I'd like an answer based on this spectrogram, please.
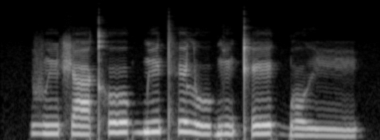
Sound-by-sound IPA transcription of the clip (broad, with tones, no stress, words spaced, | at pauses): vĩ˨ʃaː˨kʰoː˦ ɡ͡bĩ˦tʰɪ˦luː˨ɡĩ˦˨ kʼeː˦ ɡ͡bo˨ɣiː˨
